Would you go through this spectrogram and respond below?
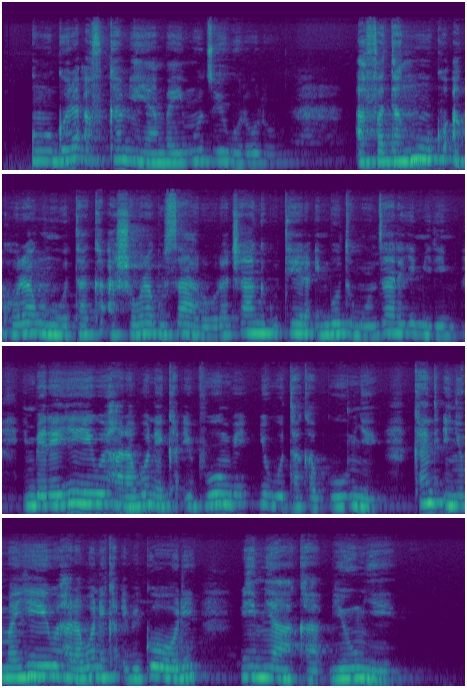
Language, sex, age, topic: Rundi, female, 18-24, agriculture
